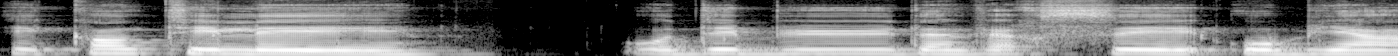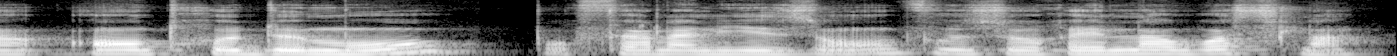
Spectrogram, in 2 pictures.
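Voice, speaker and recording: Brief: woman teacher, patient and encouraging, unhurried delivery with a gravelly edge. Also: mid-range voice, level tone, a little mellow. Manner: patient, encouraging, spells out sounds slowly. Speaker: Arabic teacher. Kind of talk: reading lesson.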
